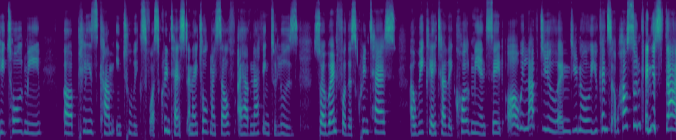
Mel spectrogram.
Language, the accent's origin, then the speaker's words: English; Kenya; whatever challenges that we have as Kenyan, young Kenyans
